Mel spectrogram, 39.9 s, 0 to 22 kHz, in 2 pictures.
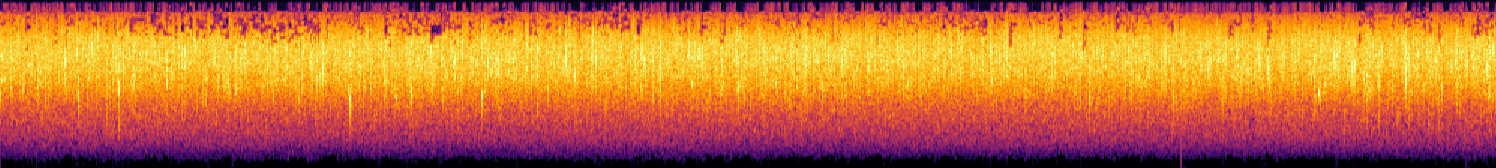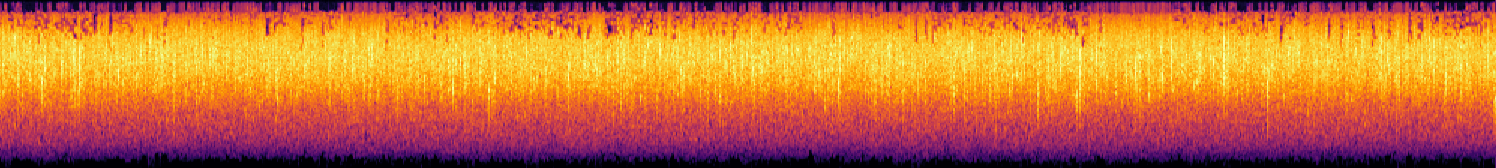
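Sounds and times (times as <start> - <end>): rain falling: 0.0 - 39.9.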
